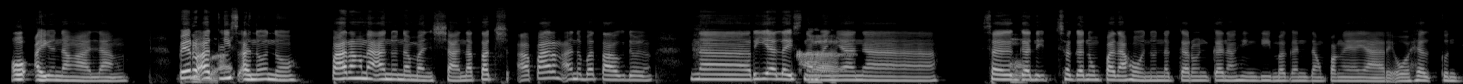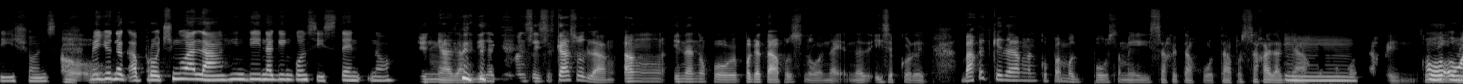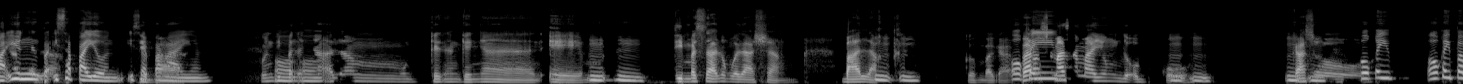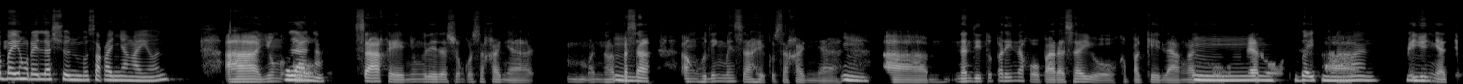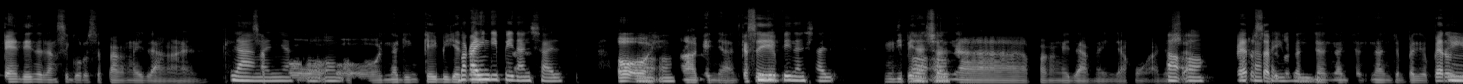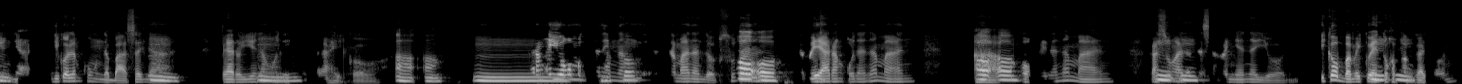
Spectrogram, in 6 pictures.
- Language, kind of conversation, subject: Filipino, unstructured, Paano mo mapapasingil nang maayos at tama ang may utang sa iyo?
- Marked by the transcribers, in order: static; tapping; mechanical hum; drawn out: "na"; chuckle; distorted speech; other background noise; drawn out: "Hmm"; drawn out: "na"; drawn out: "hmm"; unintelligible speech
